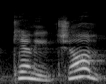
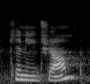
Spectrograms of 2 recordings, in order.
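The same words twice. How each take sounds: First: "Can he jump" higher and emphatic, falling at the end; boastful echo. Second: Said in the usual way. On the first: A narrator's reading. Toby bragging to Janet, "Can he jump" as emphatic echo.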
